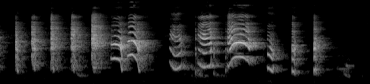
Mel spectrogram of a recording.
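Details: Green ring-necked parakeet talking, a rapid run of short, squeaky, speech-like syllables with gliding pitch, loud and close in a quiet indoor space.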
